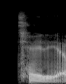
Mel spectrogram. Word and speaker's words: Katie: I thought it was like Katie, like, but it's just like a cute way to spell it. – Yeah, Addie's right. My name's just Katie. – Katie, okay, got it.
